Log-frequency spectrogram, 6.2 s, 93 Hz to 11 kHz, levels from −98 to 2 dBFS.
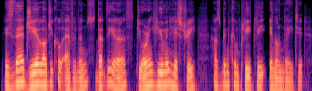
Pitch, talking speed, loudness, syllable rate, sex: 110 Hz, 135 wpm, -20 LUFS, 5.6 syllables/s, male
